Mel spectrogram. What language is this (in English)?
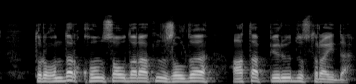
Kazakh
